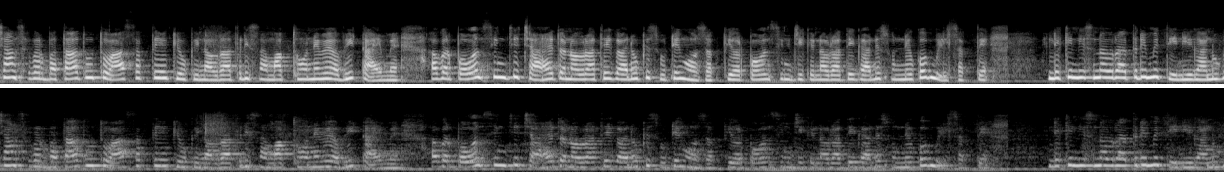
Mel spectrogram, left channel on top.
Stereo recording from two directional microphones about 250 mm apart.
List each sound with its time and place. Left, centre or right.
0.0 s a woman's voice: left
